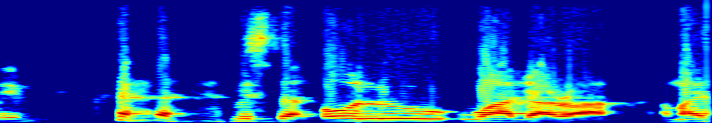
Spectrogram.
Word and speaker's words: Oluwadara: Oluwadara.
